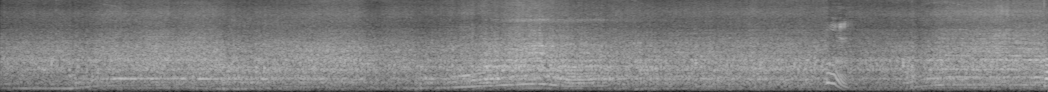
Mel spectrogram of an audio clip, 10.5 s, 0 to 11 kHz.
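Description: A Porsche Macan GTS, a 2022 facelift with 440 horsepower, accelerates through a tunnel with its windows lowered. The engine note rises and falls as it revs, loud and close, echoing off the tunnel walls, with a brief voice near the end.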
